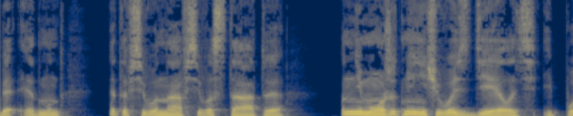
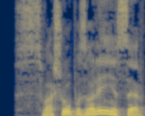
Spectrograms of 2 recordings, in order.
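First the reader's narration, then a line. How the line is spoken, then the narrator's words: Trembling babble. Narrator (Russian): пролепетал Эдмунд, дрожа так, что едва мог шевелить губами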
